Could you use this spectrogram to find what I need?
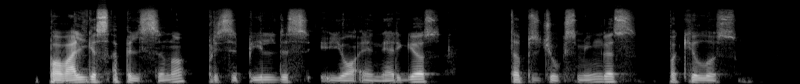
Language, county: Lithuanian, Vilnius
